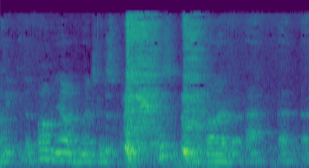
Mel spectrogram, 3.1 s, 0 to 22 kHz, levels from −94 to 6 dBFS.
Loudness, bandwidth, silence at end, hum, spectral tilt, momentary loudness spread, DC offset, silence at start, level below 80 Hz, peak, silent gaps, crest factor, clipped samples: -28 LUFS; 16.5 kHz; 0 s; none; -3.5 dB/octave; 17 LU; under 0.1%; 0 s; -58 dBFS; -10 dBFS; none; 22 dB; under 0.1%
